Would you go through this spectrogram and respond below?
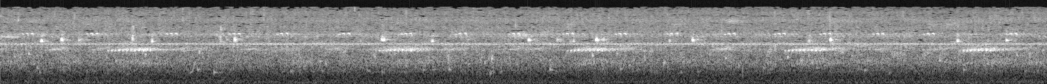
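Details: Frogs calling at a lake give soft, buzzy croaks roughly every two seconds. Scattered sharp clicks and a constant high-pitched drone run underneath.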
